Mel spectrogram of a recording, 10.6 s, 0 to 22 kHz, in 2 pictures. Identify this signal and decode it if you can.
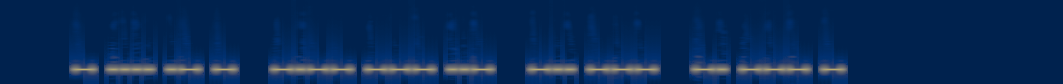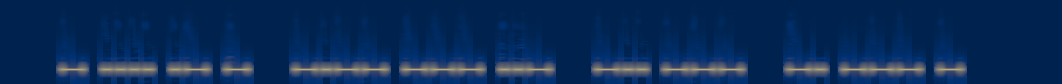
Morse code, heard as a keyed tone, about 44 wpm, 700 Hz. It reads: THAT YOU DO NOT THAT YOU DO NOT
